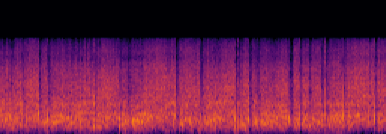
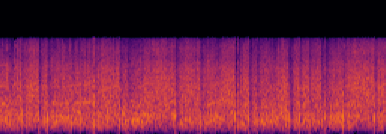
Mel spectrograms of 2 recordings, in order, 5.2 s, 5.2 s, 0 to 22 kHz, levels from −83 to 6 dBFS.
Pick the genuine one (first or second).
second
